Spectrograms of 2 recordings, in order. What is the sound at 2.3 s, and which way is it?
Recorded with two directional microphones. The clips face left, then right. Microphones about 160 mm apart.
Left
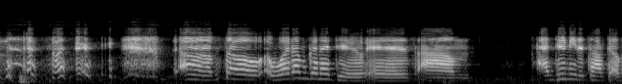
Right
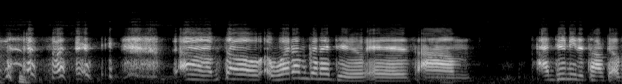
Speech, 55° right (ahead or behind).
